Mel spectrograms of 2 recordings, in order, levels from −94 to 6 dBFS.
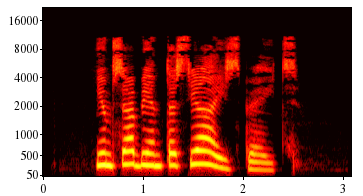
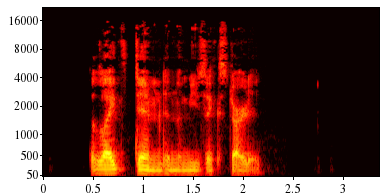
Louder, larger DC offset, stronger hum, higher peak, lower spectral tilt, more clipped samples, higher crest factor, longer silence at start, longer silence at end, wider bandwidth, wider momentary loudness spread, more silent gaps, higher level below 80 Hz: first, -20 LUFS vs -25 LUFS; neither; neither; about the same, -6 dBFS vs -6 dBFS; about the same, -4.5 dB/octave vs -5.5 dB/octave; neither; second, 16 dB vs 22 dB; about the same, 0.55 s vs 0.5 s; second, 0.55 s vs 1.2 s; second, 11.5 kHz vs 16 kHz; first, 16 LU vs 10 LU; neither; second, -78 dBFS vs -58 dBFS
